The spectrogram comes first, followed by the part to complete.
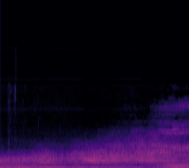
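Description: Loud background music with deep sustained bass notes; the bass note shifts lower about a second in.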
